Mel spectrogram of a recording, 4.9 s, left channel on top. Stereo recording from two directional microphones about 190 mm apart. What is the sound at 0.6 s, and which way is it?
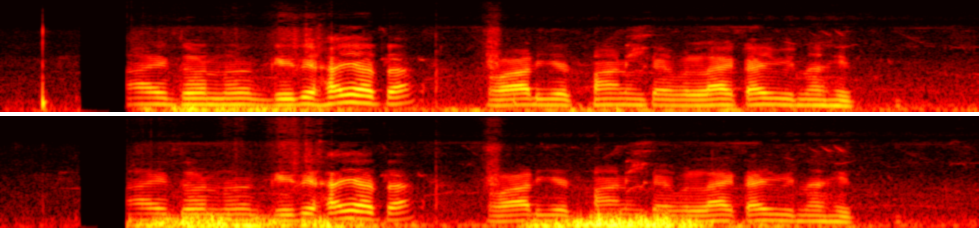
Speech, 15° left (ahead or behind).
